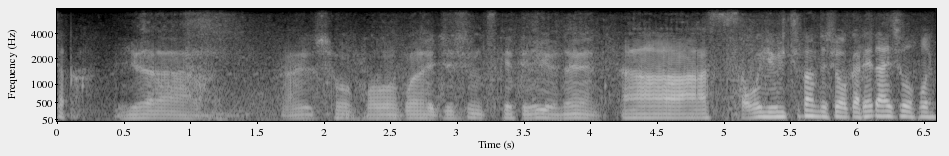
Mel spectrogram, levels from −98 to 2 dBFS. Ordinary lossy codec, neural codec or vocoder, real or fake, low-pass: Opus, 24 kbps; codec, 16 kHz, 1.1 kbps, Voila-Tokenizer; fake; 7.2 kHz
